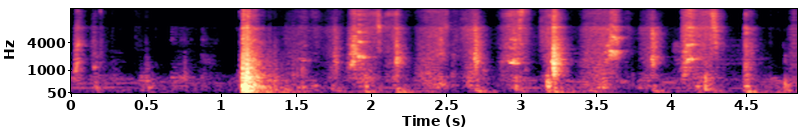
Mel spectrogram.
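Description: The door of a 2018 Lunar Clubman SE caravan, a sharp close thud followed by rattling and knocking as someone steps inside, with no talking.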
